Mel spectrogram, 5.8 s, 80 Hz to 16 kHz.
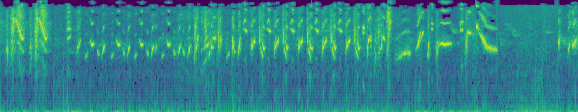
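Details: European goldfinch singing in the authentic Constantine style, Algeria, 2021: rapid, dense twittering of high tinkling notes and buzzy trills, with rising and falling whistled phrases near the end, played against a faint steady low hum.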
